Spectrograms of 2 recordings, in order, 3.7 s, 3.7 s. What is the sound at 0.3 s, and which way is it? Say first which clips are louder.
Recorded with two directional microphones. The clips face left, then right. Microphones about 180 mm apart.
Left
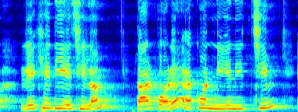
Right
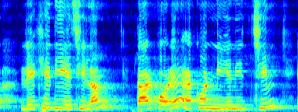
A woman's voice: left 7 dB; 35° left (ahead or behind).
